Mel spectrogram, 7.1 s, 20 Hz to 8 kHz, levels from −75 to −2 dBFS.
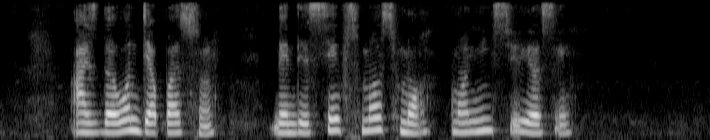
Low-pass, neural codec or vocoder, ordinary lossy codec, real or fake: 7.2 kHz; codec, 16 kHz, 1.1 kbps, Voila-Tokenizer; MP3, 48 kbps; fake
